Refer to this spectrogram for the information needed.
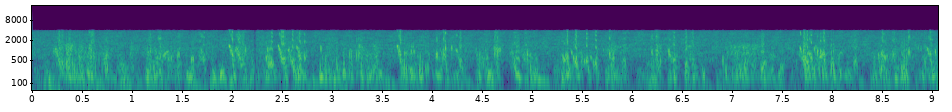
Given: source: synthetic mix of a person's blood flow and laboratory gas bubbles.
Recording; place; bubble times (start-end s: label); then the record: Doppler ultrasound of blood flow; precordium
0.18-0.81 s: bubbles
0.98-1.04 s: bubbles
1.14-1.52 s: bubbles
1.57-1.76 s: bubbles
1.94-2.23 s: bubbles
2.30-2.79 s: bubbles
2.83-3.55 s: bubbles
3.62-4.36 s: bubbles
4.41-5.09 s: bubbles
5.24-6.03 s: bubbles
6.17-6.83 s: bubbles
6.87-7.56 s: bubbles
7.60-8.12 s: bubbles
8.19-8.28 s: bubbles
8.38-9.07 s: bubbles
From the record:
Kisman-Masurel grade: 343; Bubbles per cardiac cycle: rolling drumbeat, 9 or more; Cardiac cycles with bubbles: 100%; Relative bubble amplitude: loud (0.450 to 0.775); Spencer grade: 3 (all of the cardiac periods contain showers or single bubble signals, but not dominating or overriding the cardiac motion signals); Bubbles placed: anywhere in the cardiac cycle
